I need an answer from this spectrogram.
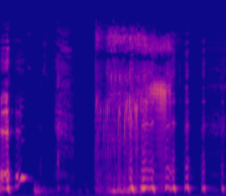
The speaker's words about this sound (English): You should be visited by three ghosts. The first ghost will visit you when the butt farts once.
